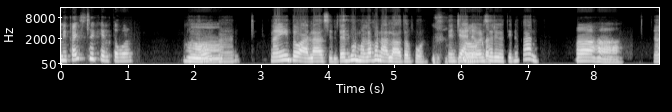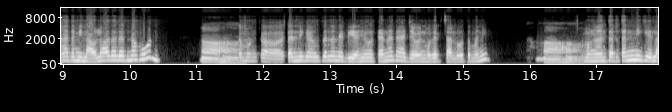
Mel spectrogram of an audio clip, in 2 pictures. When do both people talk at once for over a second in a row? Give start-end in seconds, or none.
none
